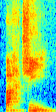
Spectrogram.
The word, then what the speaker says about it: parti: Então, parti. Pay attention when I say eu parti, the stressed syllable is ti, is the last one.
